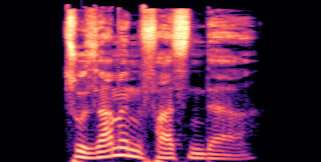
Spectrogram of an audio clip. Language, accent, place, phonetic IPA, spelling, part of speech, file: German, Germany, Berlin, [t͡suˈzamənˌfasn̩dɐ], zusammenfassender, adjective, De-zusammenfassender.ogg
- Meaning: inflection of zusammenfassend: 1. strong/mixed nominative masculine singular 2. strong genitive/dative feminine singular 3. strong genitive plural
